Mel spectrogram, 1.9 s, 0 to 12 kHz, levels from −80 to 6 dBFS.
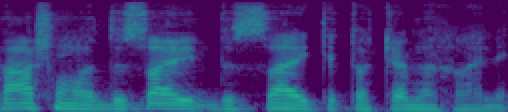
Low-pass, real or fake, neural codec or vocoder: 10.8 kHz; fake; codec, 44.1 kHz, 1.7 kbps, Pupu-Codec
